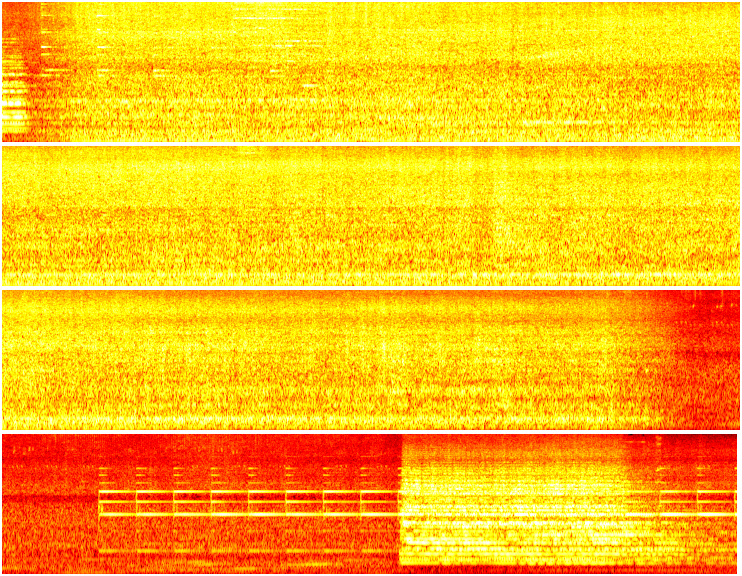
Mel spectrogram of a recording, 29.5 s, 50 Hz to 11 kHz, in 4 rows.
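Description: A freight train's cars rolling past a grade crossing with a steady rumble and wheel clatter; the train clears about 21 seconds in. The crossing signal's bell keeps ringing in a steady beat. Near the end, an approaching locomotive's multi-chime air horn sounds loudly for about two seconds.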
